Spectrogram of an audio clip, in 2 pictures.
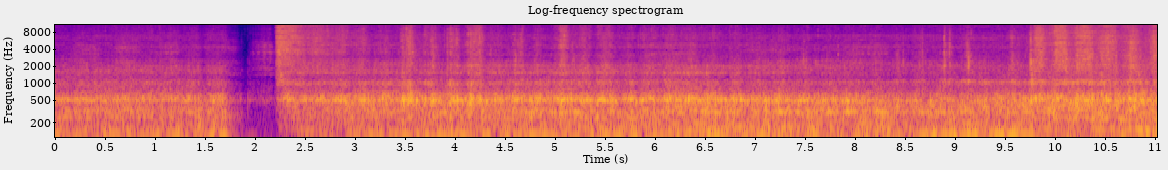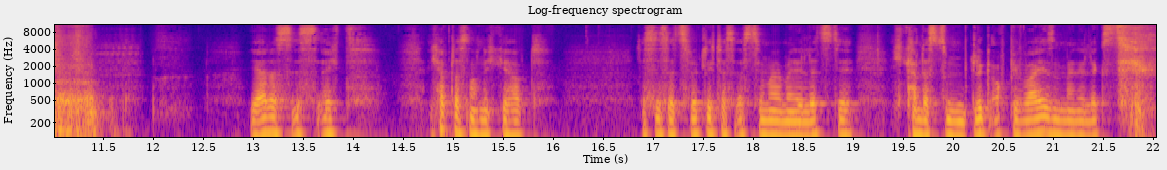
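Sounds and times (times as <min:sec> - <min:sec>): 
hand blender blending thick rhubarb jam: 0:00.0 - 0:11.7
speech: 0:13.0 - 0:14.2, 0:14.8 - 0:16.0, 0:16.9 - 0:22.0.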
